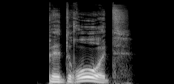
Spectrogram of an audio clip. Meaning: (verb) past participle of bedrohen; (adjective) threatened
- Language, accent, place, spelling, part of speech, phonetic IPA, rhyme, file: German, Germany, Berlin, bedroht, verb, [bəˈdʁoːt], -oːt, De-bedroht.ogg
